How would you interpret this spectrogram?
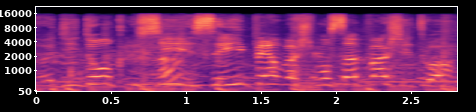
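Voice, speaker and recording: A woman's voice: extremely high pitch, fairly quick. A woman voicing an earnest, loyal young zombie boy in a cartoon, plain-spoken and slangy. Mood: friendly. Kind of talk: animated cartoon acting. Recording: loud music behind the voice.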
